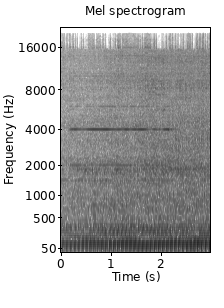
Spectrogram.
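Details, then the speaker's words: Polaris Magnum 325 4x4 ATV, running without choke after an ignition-switch power fault was traced: warm single-cylinder idle, smooth and even, a steady low putter with no knocks, misses or rattles over a beeping battery alarm; no leaks or smoke. "got the beeping battery which is annoying but engine sounds really good no [Music] knocking"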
